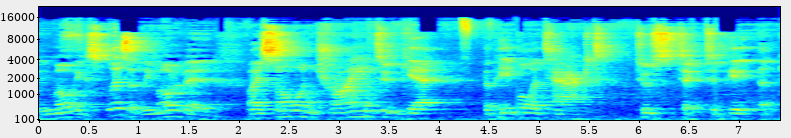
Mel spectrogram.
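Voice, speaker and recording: A man giving an impassioned speech on a panel, often restarting his sentences. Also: mid-range voice. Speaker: panel speaker, antiwar group director. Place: large indoor event room. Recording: very echoey room, distant mic, faint background noise.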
